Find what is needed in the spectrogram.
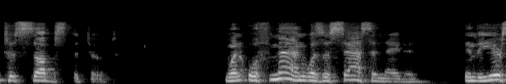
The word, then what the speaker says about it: Uthman: If the word Uthman sounds a little familiar, it's the Arabic pronunciation of what we better know in Turkish as Ottoman.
